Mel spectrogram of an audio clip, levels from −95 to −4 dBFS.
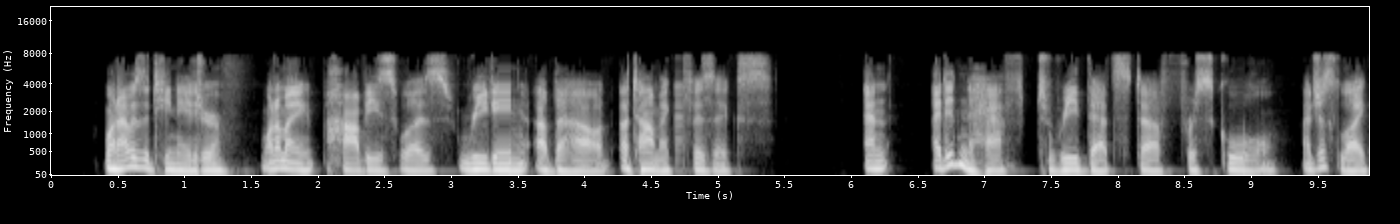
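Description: Concealed Bluetooth headset packet loss hits at 1.06–1.10, 2.33–2.35 after "one of my", 3.37–3.45 before "about atomic", 4.69–4.75, 7.47 between "I didn't have" and "read that stuff for", and 8.91–8.95. Lost packets get papered over by repeating recent waveform, so you hear brief buzzy held tones. The 82 ms one at 3.37 is the longest, with a slight warble as the speech comes back.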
